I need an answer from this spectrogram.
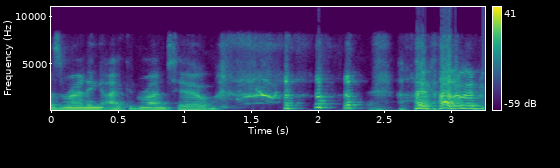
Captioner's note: laughs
